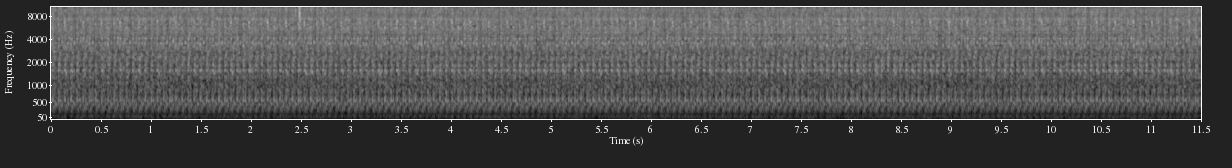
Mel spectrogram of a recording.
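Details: 2006 Honda Odyssey at idle, no stored codes: loud, regular rattle near 160 per minute over a steady idle; cause still being traced, timing belt suspected. Engine rattle.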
